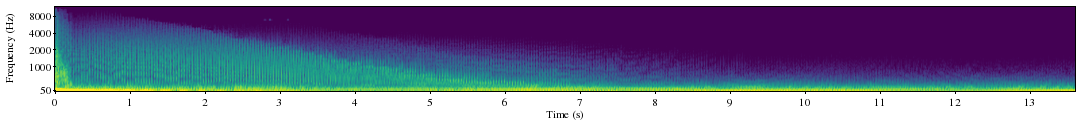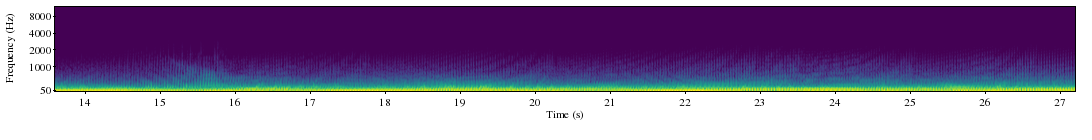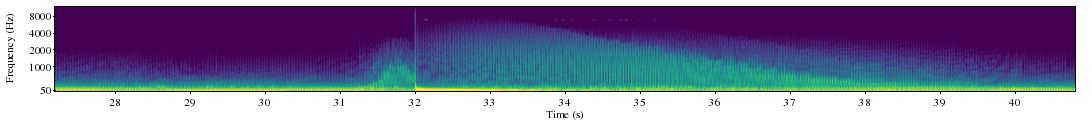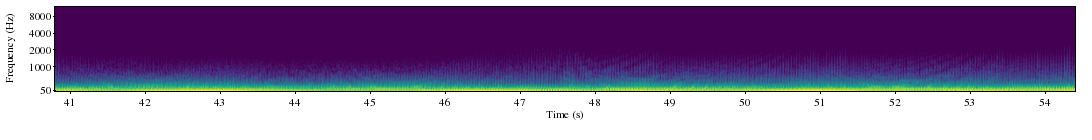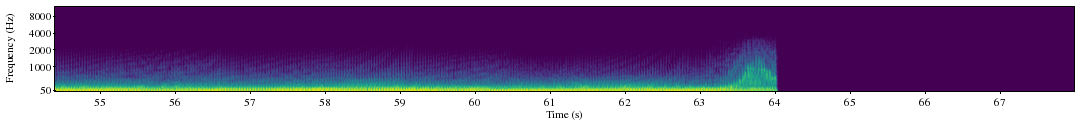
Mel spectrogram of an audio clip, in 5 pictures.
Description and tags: Basspad (Blown To 8-Bits)
A bass synth I produced on Figure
